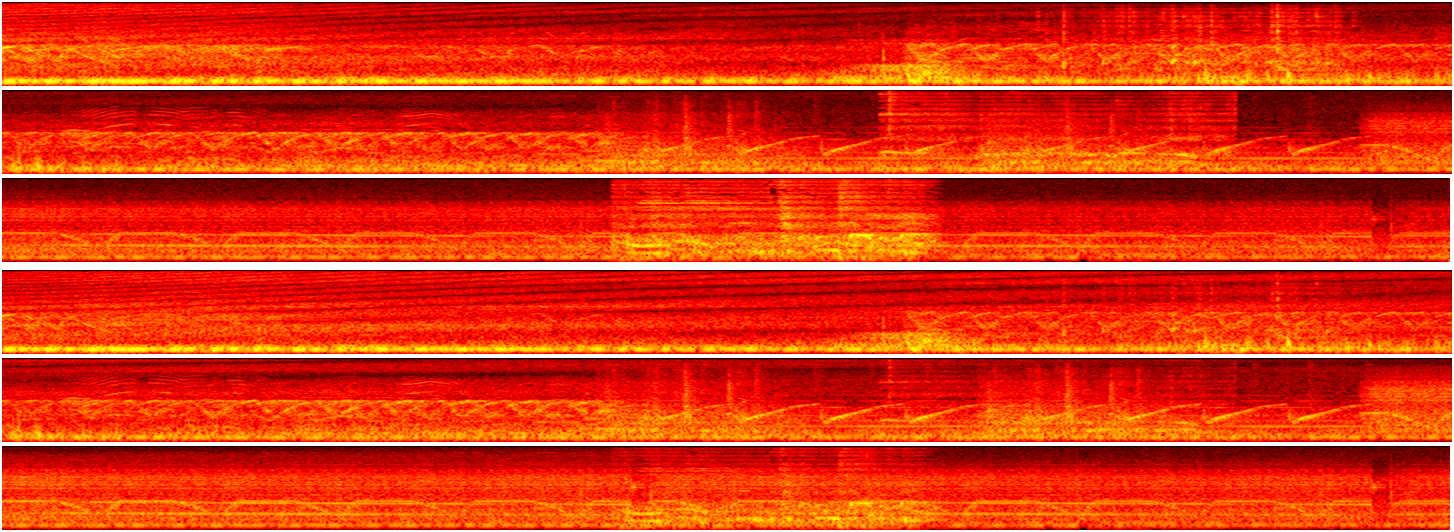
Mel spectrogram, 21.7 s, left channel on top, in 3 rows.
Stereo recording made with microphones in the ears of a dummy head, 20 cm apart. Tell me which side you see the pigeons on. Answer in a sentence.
In this clip you hear the pigeons on the left.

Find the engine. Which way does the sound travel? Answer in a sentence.
In this clip you hear the engine travel towards the right.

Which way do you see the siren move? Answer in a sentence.
In this clip you hear the siren move to the right.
